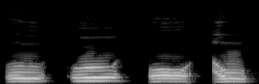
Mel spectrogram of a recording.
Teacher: पहला हमारे पास आवृतमुखी है दोस्तों। आवृतमुखी का मतलब ये होता है कि हमारे जो ओठ है वो ओठों की आकृति गोलाकार में होती है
